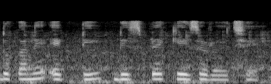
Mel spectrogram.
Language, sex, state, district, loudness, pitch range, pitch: Bengali, female, Tripura, West Tripura, -15 LUFS, 230-245 Hz, 235 Hz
